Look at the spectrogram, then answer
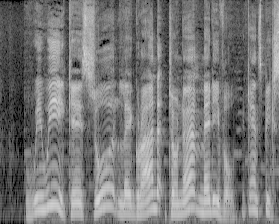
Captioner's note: speaking in foreign language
